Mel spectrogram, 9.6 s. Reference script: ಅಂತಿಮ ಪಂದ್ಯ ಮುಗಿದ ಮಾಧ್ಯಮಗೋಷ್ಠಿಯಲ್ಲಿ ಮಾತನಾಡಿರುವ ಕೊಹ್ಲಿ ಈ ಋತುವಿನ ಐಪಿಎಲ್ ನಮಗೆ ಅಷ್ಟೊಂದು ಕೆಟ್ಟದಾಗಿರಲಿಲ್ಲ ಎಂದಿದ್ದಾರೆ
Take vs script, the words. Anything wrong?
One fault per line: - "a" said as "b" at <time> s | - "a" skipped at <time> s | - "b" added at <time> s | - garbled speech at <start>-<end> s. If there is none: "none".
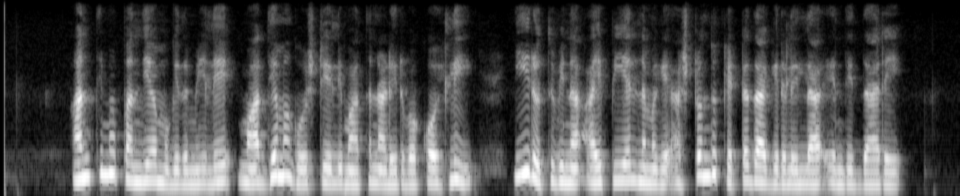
- "ಮೇಲೆ" added at 2.0 s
